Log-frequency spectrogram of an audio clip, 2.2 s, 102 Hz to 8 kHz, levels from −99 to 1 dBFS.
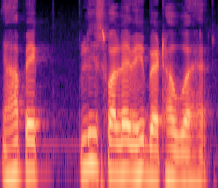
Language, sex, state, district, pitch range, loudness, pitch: Hindi, male, Jharkhand, Palamu, 130-155 Hz, -15 LUFS, 145 Hz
